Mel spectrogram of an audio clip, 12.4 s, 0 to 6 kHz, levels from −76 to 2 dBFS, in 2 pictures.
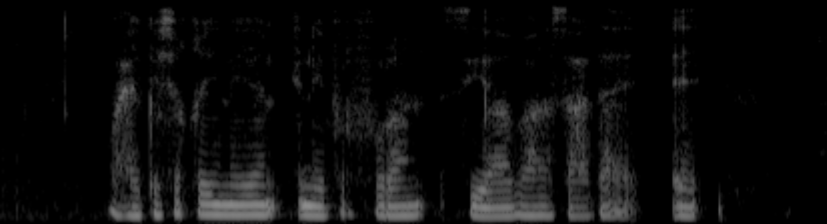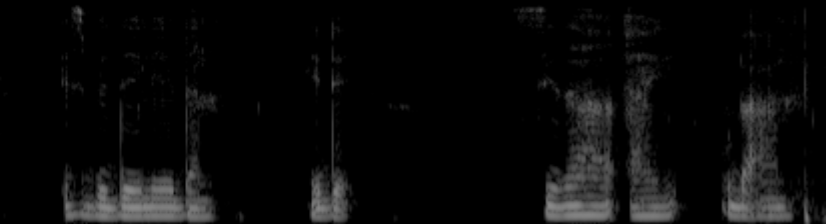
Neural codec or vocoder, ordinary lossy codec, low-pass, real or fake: none; none; 5.4 kHz; real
